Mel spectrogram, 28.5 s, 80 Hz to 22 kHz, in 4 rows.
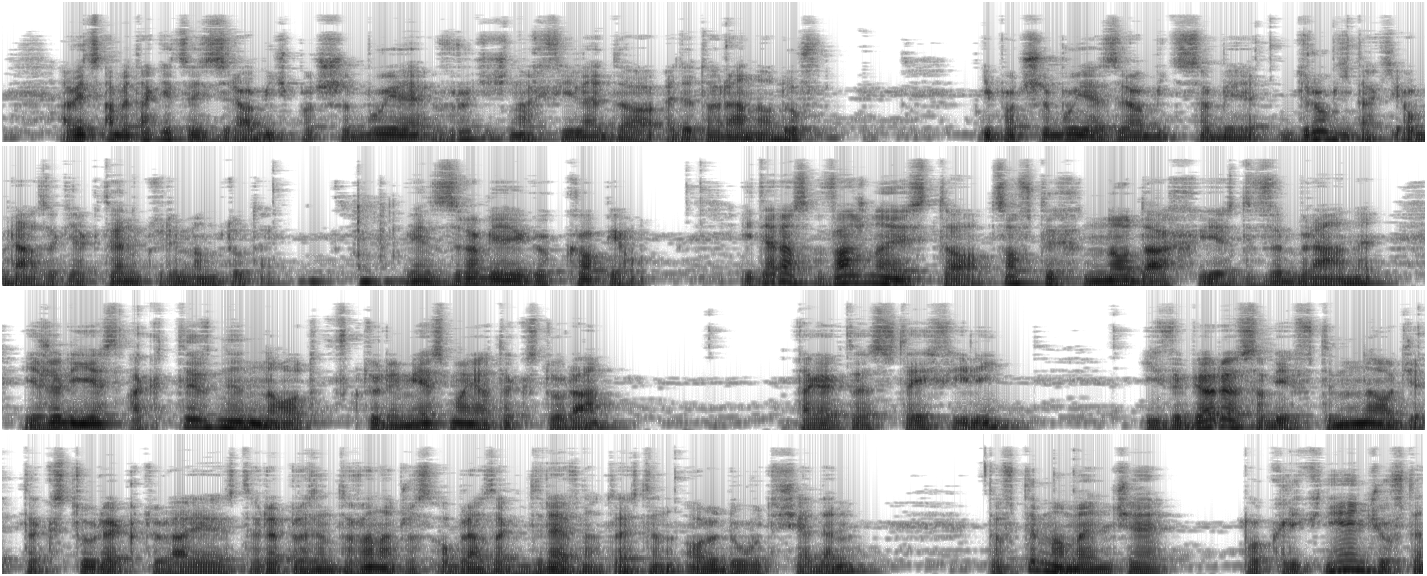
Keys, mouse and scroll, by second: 0.9-1.4 scroll up 1, 2.8-4.3 drag, 5.3 middle click, 5.8 scroll up 1, 6.7 click, 7.1 click, 7.5-8.7 drag, 8.9 shift+d, 11.0 click, 14.9 click, 17.9-19.1 drag, 20.3 click, 21.7 click, 25.1 click, 26.8 click.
